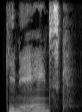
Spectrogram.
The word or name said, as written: guineansk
